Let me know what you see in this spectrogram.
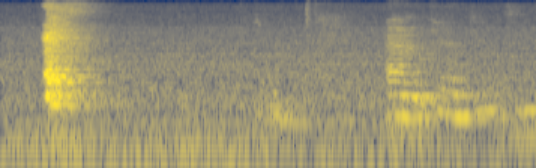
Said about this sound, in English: It's more just that I need to cough. I'm just trying not to.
